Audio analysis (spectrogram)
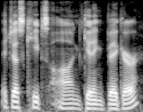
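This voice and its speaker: A man's voice: low voice, measured pace, no echo. A man in his thirties reading children's picture books aloud expressively, with casual asides, on a headset mic indoors. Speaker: read-aloud storyteller. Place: small room at home, indoors.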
